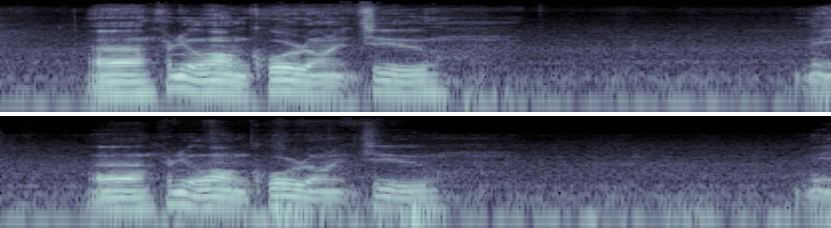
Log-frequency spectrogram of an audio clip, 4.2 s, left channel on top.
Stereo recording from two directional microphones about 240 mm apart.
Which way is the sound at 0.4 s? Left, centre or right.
Left.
